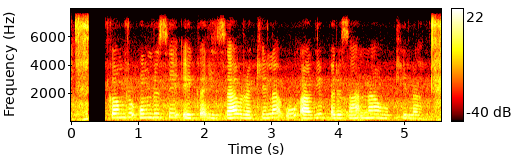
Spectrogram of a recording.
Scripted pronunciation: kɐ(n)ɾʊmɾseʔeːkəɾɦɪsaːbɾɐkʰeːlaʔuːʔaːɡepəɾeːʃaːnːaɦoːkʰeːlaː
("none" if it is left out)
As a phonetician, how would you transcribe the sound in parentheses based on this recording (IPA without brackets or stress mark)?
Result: m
